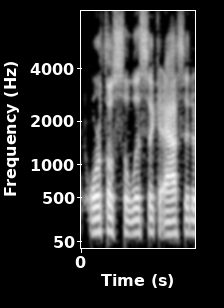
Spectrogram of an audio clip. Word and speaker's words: orthosilicic acid: Orthosilicic acid, am I saying that right? It's perfect.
